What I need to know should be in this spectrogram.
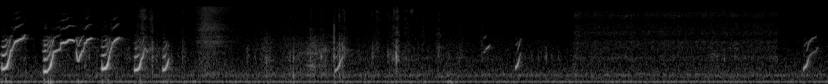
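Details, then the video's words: A guinea pig gives a quick run of shrill, rising wheeks, then a few scattered ones, while another guinea pig eats nearby. "My guinea pig making noises and the other eating"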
